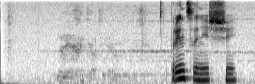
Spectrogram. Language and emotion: Russian, neutral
